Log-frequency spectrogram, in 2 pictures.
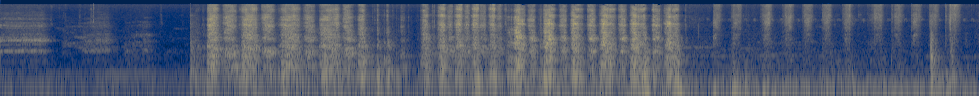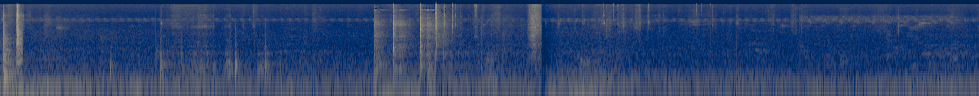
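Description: Fast back-and-forth scraping and rubbing on a rusty chisel and its old wooden handle. A loud stretch of rapid strokes comes in the first third, then scattered strokes and a few sharp clicks, with a faint steady high tone in the later part.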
